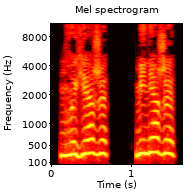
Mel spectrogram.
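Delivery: high, faltering objection; bewildered protest. A narrator's reading. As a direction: break off, lost for words. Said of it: "Я растерянно вгляделась". (растерянно, высоким голосом)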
